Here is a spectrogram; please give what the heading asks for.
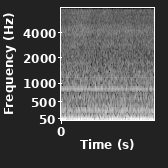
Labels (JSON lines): {"label": "anthrophony, boat engine", "recorder": "SoundTrap 300"}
